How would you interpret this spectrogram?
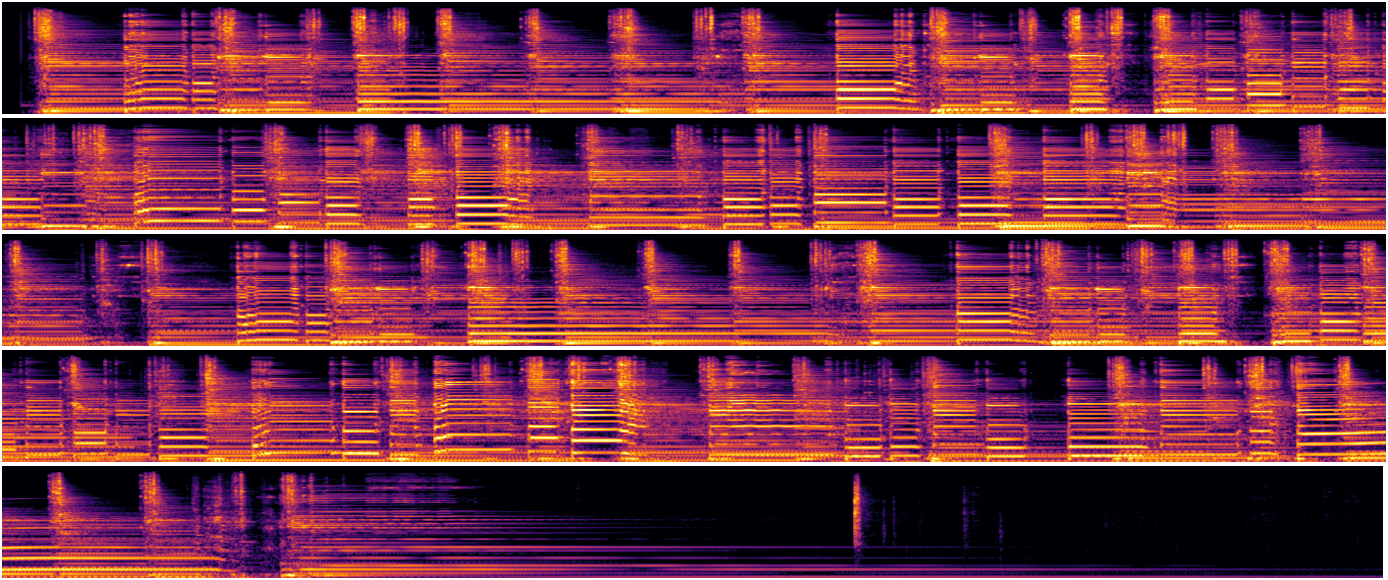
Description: Acoustic; MMX Intro Stage

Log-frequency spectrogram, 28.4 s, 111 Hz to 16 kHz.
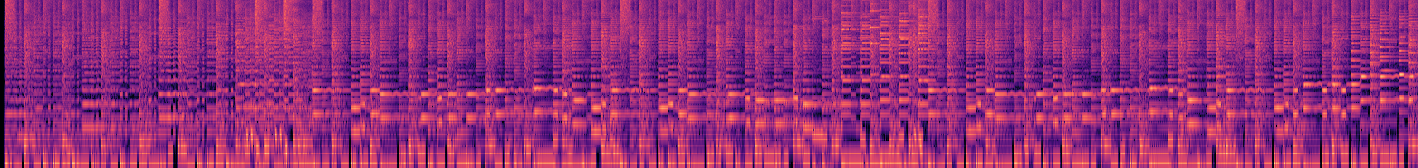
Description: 8bit Arrange; Summon Night Granthese

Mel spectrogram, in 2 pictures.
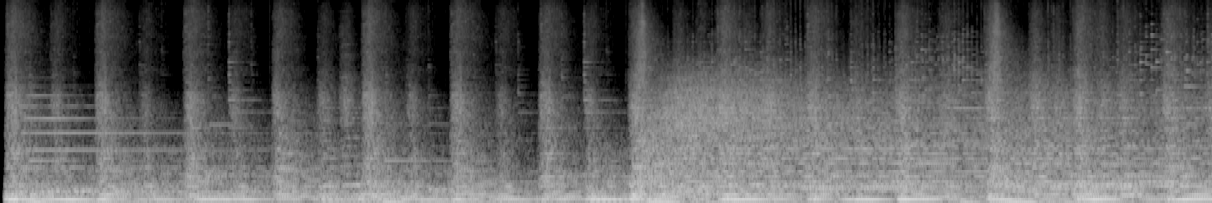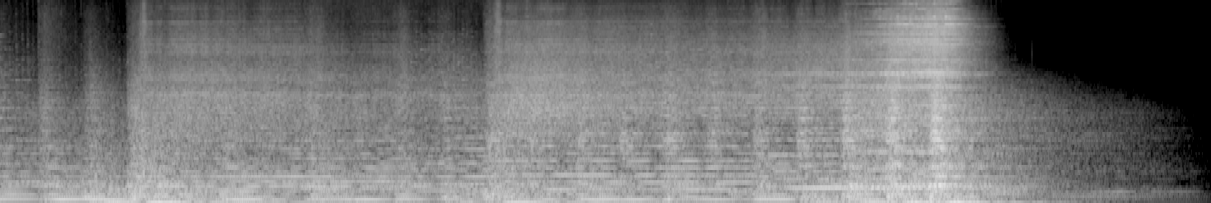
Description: Stinger Fuse Timer; Pegasus

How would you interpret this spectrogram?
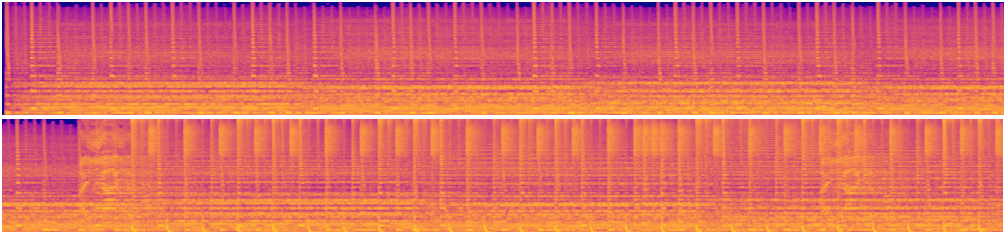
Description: Elevator Music; Silent Thunder

